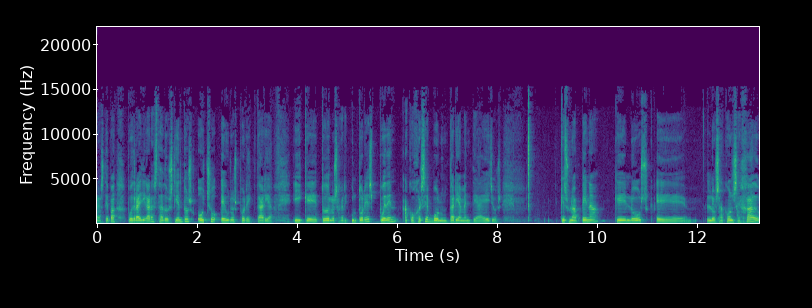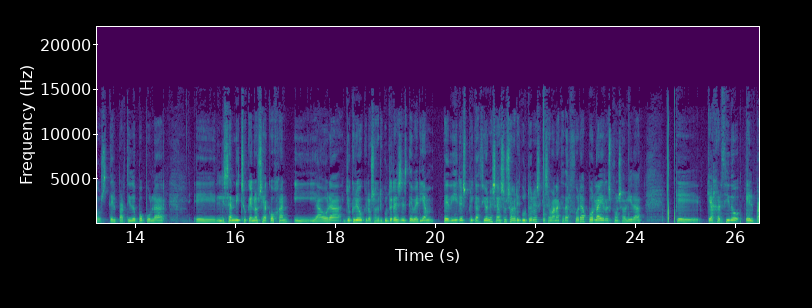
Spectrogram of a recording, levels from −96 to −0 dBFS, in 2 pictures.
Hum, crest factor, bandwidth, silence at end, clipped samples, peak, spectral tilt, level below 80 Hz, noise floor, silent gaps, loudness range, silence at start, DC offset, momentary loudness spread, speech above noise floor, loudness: none; 20 dB; 15 kHz; 0 s; under 0.1%; -6 dBFS; -4.5 dB/octave; -76 dBFS; -54 dBFS; none; 3 LU; 0 s; under 0.1%; 9 LU; 30 dB; -25 LUFS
